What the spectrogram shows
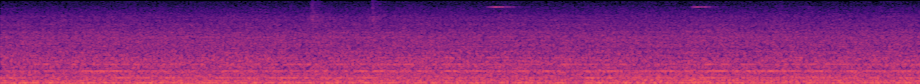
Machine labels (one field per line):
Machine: fan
